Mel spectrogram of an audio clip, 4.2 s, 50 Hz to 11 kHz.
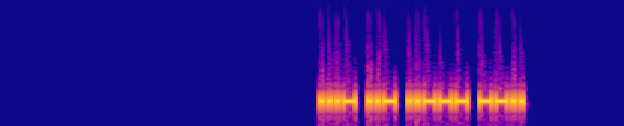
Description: Morse code, heard as a keyed tone, about 44 wpm, 690 Hz. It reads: VU2Z
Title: DXCC-100 Call Signs - 4 Characters - 45wpm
